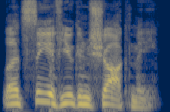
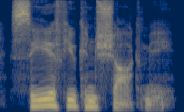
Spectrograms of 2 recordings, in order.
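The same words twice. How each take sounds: First: Higher, louder playful dare; a teasing father's wager; Dad's challenge. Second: Said in the usual way. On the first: Acted. Dad daring his sons to shock him, playful.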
